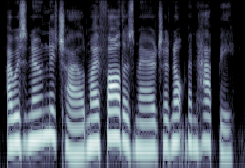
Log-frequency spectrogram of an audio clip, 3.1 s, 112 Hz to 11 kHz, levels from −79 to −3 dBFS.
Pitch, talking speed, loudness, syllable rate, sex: 210 Hz, 235 wpm, -18 LUFS, 6.1 syllables/s, female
